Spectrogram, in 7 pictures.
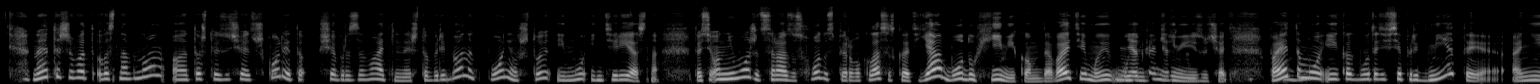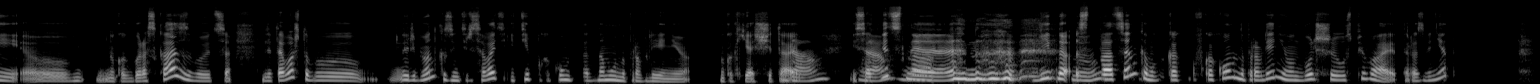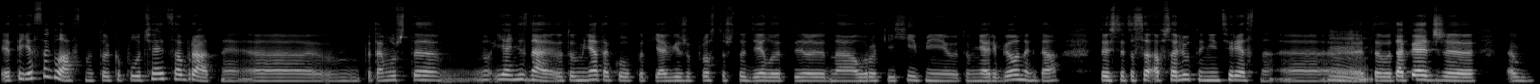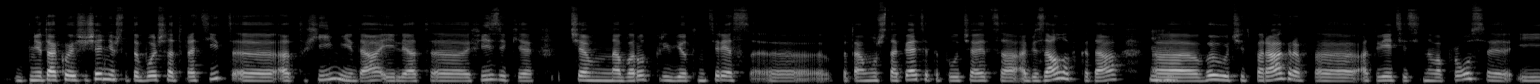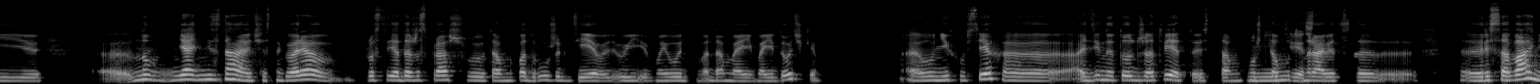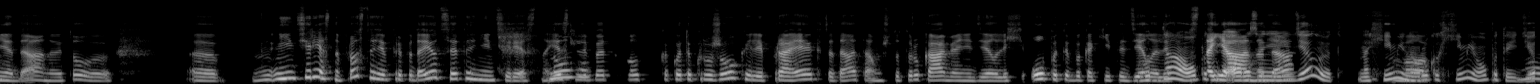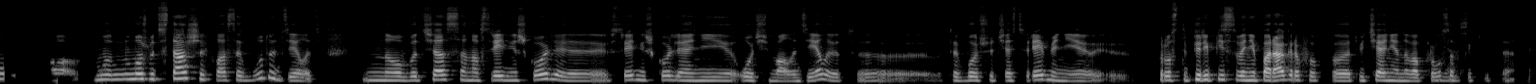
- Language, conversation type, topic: Russian, podcast, Что для тебя важнее: оценки или понимание?
- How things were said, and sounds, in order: other background noise; chuckle; tapping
